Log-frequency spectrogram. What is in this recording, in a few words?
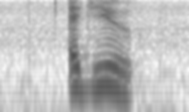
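"adieu", Russian, female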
